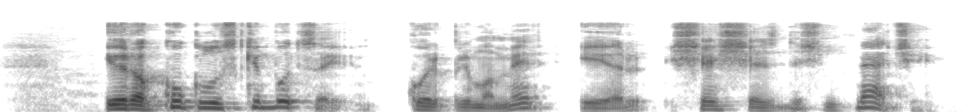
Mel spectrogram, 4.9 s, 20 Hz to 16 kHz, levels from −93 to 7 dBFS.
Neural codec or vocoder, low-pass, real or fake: codec, 16 kHz, 8 kbps, FreqCodec, larger model; 7.2 kHz; fake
